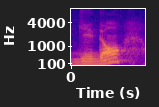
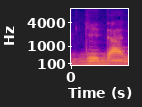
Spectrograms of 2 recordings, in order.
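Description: First: The word is said with French sounds. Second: The word is said with Japanese sounds. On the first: The speaker calls it wrong. "et non pas de" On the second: The speaker calls it right. "on parle de gedan"

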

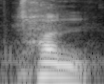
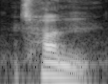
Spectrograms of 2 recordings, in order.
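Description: First: The T and S blend into a ch sound. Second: The T and S blend into a ch sound.

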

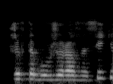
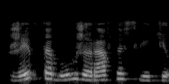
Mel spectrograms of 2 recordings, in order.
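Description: First: The line is read at the fastest pace. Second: The line is read a bit faster. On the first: "кожного разу пришвидшуємо темп" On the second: "кожного разу пришвидшуємо темп"

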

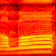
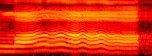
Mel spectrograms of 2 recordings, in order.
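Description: First: It is said with a nasal voice. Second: It is said without nasality.

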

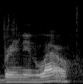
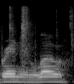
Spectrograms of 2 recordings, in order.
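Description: First: The surname rhymes with 'how'. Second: The surname rhymes with 'low'. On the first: This is how the name is really said. The speaker calls it right. "but his name is Brandon Lau" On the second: This is how some people wrongly say the name. The speaker calls it wrong. "some people call him Brandon Lowe"

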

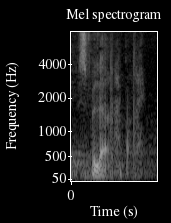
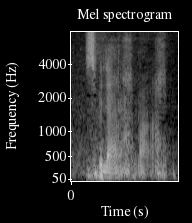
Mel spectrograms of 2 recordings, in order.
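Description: First: It is said very quietly, almost silently. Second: It is said aloud so others hear.

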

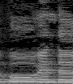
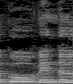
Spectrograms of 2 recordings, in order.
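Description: Both takes have the same delivery.

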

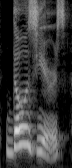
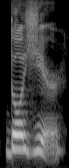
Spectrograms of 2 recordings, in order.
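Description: First: The z of those is kept clear and separate. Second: The z of those blends into the following y.

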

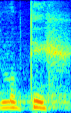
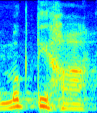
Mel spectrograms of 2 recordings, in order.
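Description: First: The word ends in a short breathy h sound. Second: The word ends with an extra full 'ha' syllable. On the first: The speaker calls it right. "rough breathing. So it's muktih" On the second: The speaker calls it wrong. "They say muktiha. ... It's a mistake"

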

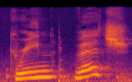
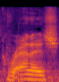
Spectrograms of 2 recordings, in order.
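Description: First: The word is said as 'green-wich' with a w sound. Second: The word is said as 'gren-itch' with no w sound. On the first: The speaker calls it wrong. "You would kind of read it in this way" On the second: The speaker calls it right. "the right way to say it is Greenwich"

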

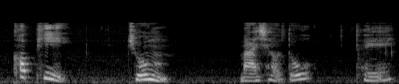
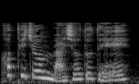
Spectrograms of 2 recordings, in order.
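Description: First: The sentence is spoken slowly. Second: The sentence is spoken at normal speed.

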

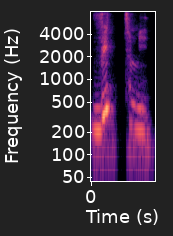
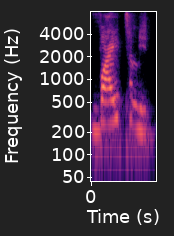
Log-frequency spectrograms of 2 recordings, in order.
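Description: First: It is said in a British accent. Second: It is said in an American accent. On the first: "คนอังกฤษจะอ่านว่า vitamin เป็นเสียงอิ" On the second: "คนอเมริกันจะอ่านว่า"

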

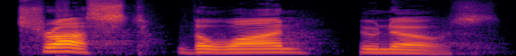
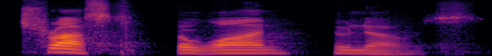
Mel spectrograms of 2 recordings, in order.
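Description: First: It is said forcefully, with strong conviction. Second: It is said casually, without much force.

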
